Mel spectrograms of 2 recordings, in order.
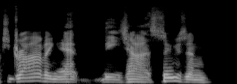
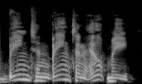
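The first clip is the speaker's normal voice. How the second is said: higher, louder begging; a hammed-up cry for help; mock panicked plea; 6 semitones higher, 6 dB louder than usual. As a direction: boss in a giant's grip begging Benson, mock panic. Mailer grabbed, begging Benson.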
